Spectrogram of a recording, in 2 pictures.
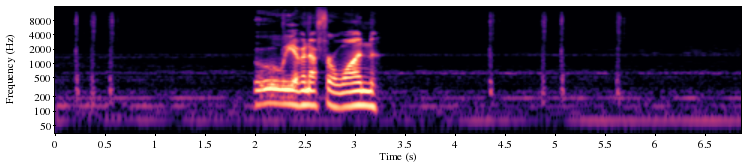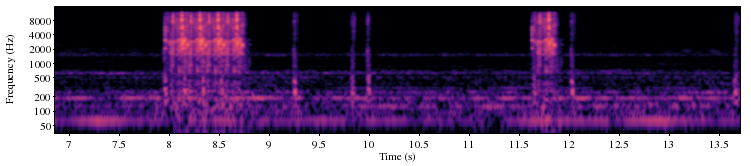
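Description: Menu clicks tick one after another.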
